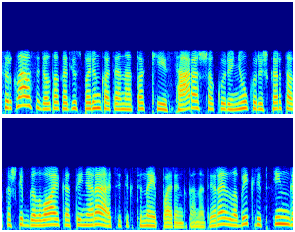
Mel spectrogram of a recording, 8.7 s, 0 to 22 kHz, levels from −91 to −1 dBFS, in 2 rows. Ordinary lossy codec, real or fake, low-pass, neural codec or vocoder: Opus, 32 kbps; real; 3.6 kHz; none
